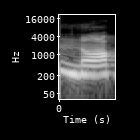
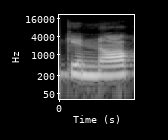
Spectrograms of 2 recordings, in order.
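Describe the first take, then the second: First: The word starts with an n sound. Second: The k sound is pronounced at the start. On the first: The speaker calls it right. "इसको हम नॉक बोलते हैं" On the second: The speaker calls it wrong. "के नॉक नहीं बोलते"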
